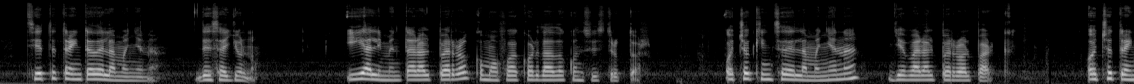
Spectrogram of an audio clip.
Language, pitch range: Spanish, 215-275 Hz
